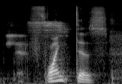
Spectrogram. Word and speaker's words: Fuentes: Fuentes.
